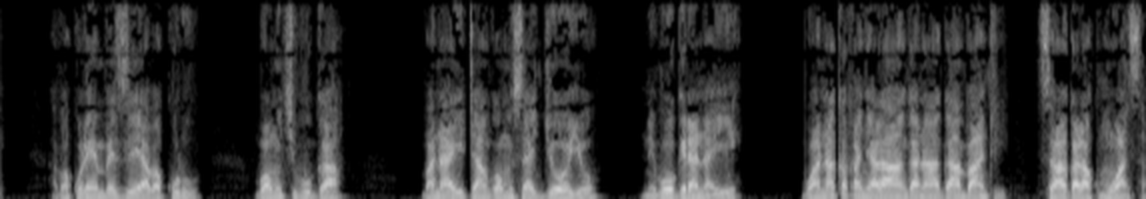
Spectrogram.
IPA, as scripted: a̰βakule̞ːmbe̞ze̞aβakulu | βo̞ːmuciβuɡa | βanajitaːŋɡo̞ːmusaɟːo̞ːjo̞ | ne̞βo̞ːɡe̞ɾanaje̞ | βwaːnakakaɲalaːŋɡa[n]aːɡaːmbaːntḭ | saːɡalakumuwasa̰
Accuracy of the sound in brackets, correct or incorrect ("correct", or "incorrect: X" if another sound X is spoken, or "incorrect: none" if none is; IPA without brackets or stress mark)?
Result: correct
